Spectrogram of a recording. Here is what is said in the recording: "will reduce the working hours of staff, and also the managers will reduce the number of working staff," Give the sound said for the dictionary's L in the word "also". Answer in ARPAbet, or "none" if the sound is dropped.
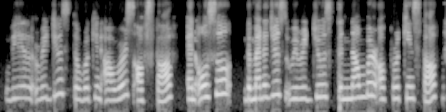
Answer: L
